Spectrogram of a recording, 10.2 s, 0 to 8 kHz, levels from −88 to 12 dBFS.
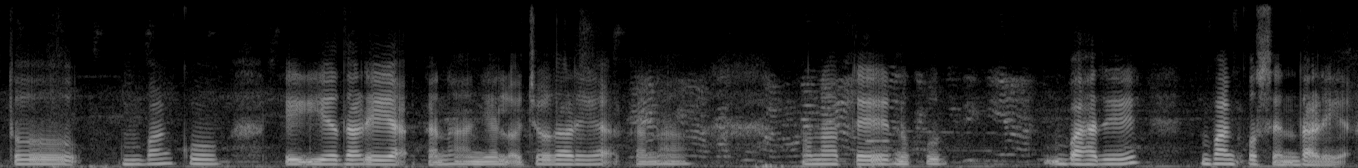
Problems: background conversations at intervals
